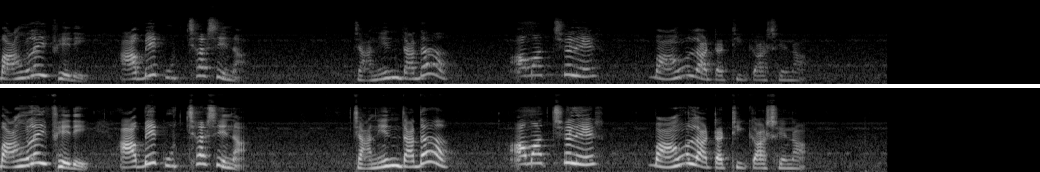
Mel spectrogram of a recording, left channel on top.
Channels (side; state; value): left; quieter; 12.2 dB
